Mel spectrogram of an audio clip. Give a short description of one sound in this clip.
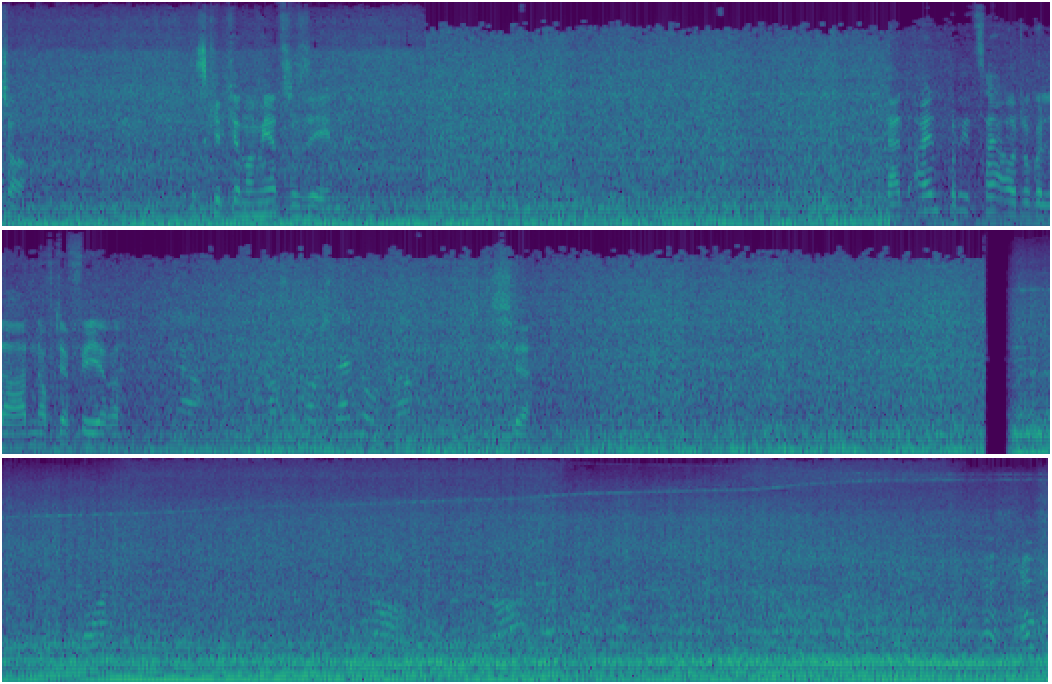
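Wind buffets the microphone outdoors.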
